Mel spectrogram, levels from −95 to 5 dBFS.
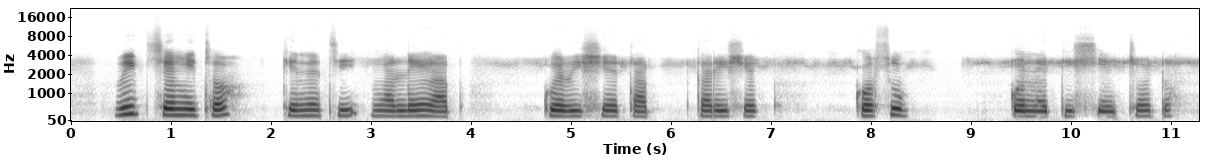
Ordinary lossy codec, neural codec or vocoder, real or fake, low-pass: none; autoencoder, 48 kHz, 32 numbers a frame, DAC-VAE, trained on Japanese speech; fake; 19.8 kHz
